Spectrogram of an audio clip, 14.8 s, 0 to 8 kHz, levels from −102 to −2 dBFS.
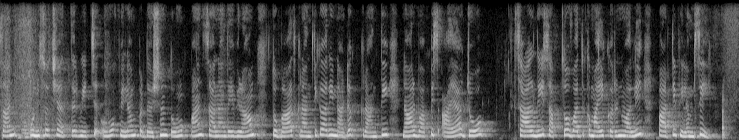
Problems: background sounds at intervals, background conversations at intervals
